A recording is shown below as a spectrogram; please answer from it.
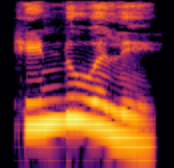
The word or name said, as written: ಹಿಂಡುವಲೆ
